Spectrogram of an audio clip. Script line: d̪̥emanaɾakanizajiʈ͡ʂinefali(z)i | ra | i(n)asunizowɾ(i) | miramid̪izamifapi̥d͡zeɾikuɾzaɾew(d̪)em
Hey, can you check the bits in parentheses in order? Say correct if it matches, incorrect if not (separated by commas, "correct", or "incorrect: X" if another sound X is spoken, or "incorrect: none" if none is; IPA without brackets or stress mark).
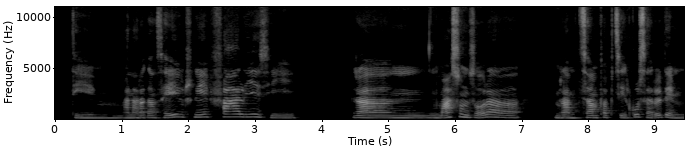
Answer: correct, incorrect: m, incorrect: a, correct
